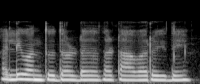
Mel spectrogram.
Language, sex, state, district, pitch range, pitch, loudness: Kannada, female, Karnataka, Bidar, 205-210 Hz, 210 Hz, -11 LUFS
